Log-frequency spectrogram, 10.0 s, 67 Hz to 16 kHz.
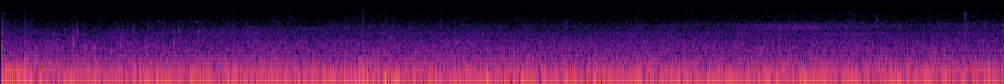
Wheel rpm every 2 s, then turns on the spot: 0, 0, 0, 0, 0.
none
